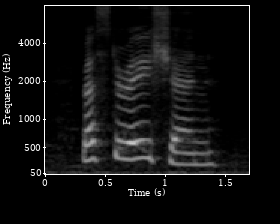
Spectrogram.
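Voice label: "restoration", US English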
